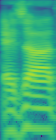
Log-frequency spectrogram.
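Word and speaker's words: Eze: their own names and he pronounced it eza, so that's what you should be calling it.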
